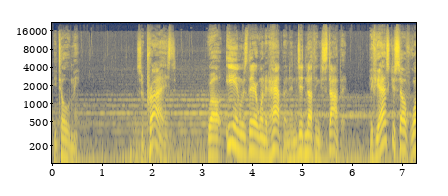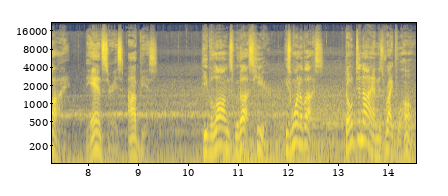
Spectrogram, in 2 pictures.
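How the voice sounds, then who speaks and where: An actor playing an earnest, guarded cultist in a video game, speaking in solemn, insistent declarations. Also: male voice, on the high side, very animated, measured pace, over music. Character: earnest, guarded male cultist defending his outcast family. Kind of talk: video game dialogue acting.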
